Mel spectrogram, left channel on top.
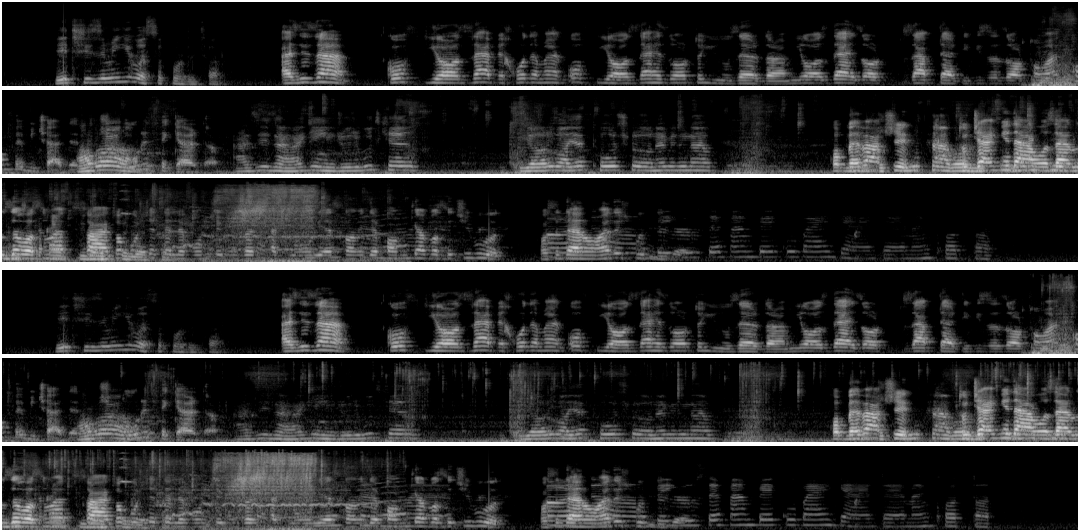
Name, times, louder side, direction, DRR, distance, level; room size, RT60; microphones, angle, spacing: voice 1, 0.5-2.2 11.5-12.2 13.1-14.9 15.9-17.9 19.2-19.5 19.7-20.6 20.8-21.7 22.0-23.3, left 5 dB, 65° left, 0.5 m, -29 dB
voice 2, 2.8-3.5 3.9-11.5 12.0-12.2 12.5-12.9 19.1-19.8 20.3-24.1 24.4-26.5 27.2-27.9 28.2-28.4, right 1 dB, 5° right, 0.5 m, -25 dB
sound 1, 10.2-25.6, right 6 dB, 70° right, 1.3 m, -34 dB
Human voice, 10.3-10.9 12.1-12.5 13.8-14.5 16.2-16.9 18.0-19.2 21.2-21.5 23.5-23.8 25.7-26.3 27.9-28.4, equal, 85° left, 1.2 m, -46 dB
voice 3, 23.9-24.2 24.5-26.0 26.9-31.4, right 6 dB, 50° right, 0.6 m, -40 dB
5.3 x 2.8 x 2.6 m
head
